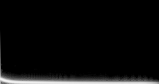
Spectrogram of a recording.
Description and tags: bassdrop03short
This is a simple but nice Bass-Drop. I hope, you like it and find it useful.
bass, bassdrop, drop, deep, frequency, low, sample, bass-drop, low-frequency, sine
